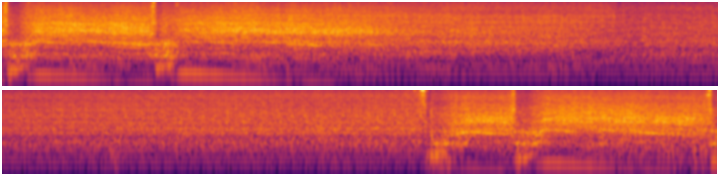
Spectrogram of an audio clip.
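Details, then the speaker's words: Old Ford engine after new injectors and throttle body, jump-started on flat battery: revs blipped with strong intake roar through the filter, mostly clean rises but small stumble between revs; slight stumble on acceleration. "with the new injectors and the throttle body that the car is running better it seems to want more air is you can hear it through the filter it's definitely demanding more air well it's taking more air um there is a little stumble"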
